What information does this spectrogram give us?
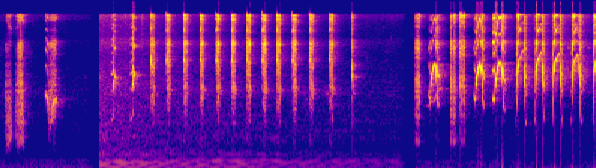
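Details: Black-winged myna singing a full, varied song for prompting and tutoring other birds: a long series of rapid, evenly repeated chirps, a short break, then louder harsh squawks mixed with rising whistles.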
